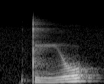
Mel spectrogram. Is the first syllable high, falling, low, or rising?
rising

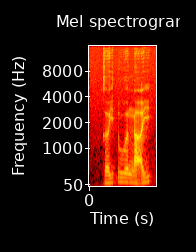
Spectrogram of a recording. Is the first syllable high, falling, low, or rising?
rising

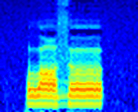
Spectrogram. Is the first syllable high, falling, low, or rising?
high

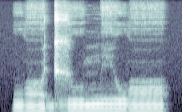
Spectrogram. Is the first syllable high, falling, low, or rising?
low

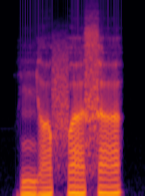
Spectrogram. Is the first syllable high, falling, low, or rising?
low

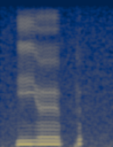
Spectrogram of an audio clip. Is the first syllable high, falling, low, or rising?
low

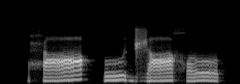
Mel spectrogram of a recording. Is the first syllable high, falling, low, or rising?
rising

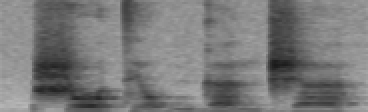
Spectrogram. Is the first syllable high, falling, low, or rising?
high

